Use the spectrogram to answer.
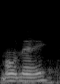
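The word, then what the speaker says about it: Monie: M-O-N-I-E. It's pronounced Monet.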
